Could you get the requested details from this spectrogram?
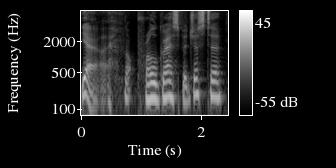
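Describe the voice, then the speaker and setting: A man's voice: on the high side, lively intonation, slow pace, vocal fry, darkish tone. A young man co-hosting a podcast, chatting casually and reflectively with lots of restarts. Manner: reflective, rambling with many restarts. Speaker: podcast co-host. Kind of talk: casual chat.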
